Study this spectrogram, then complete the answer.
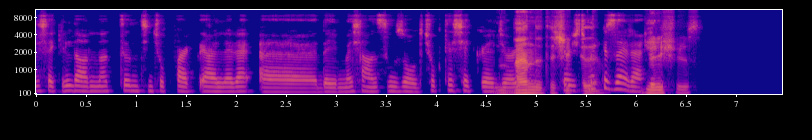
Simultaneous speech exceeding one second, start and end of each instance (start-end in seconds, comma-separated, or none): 4.5-6.1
